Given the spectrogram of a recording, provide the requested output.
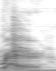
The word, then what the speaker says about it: Briar: Briar.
